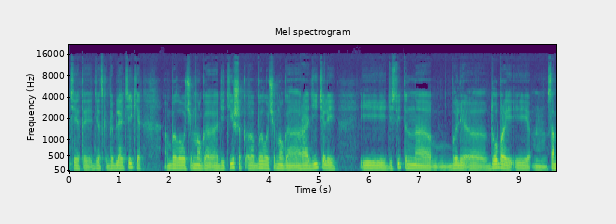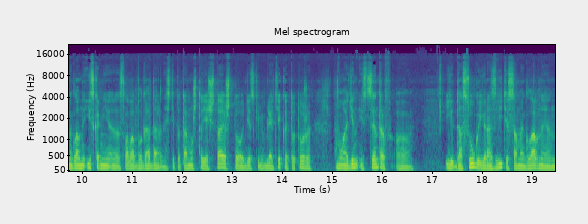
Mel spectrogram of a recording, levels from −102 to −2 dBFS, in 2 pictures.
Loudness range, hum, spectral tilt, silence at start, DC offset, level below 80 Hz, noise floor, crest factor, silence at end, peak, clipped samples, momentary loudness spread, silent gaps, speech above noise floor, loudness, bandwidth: 2 LU; none; -5.5 dB/octave; 0 s; under 0.1%; -46 dBFS; -40 dBFS; 18 dB; 0 s; -4 dBFS; under 0.1%; 8 LU; none; 19 dB; -21 LUFS; 16 kHz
